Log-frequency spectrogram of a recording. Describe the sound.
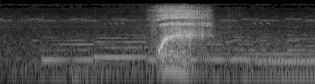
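A person voicing the character Ling in a movie lets out a single loud, nasal quack imitating a duck, a brief raspy burst standing out over a quiet, steady background hum.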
